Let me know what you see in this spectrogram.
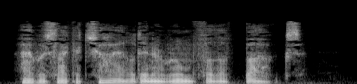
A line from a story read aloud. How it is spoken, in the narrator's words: Vin whispered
